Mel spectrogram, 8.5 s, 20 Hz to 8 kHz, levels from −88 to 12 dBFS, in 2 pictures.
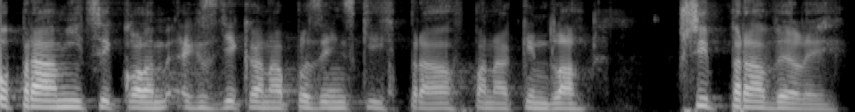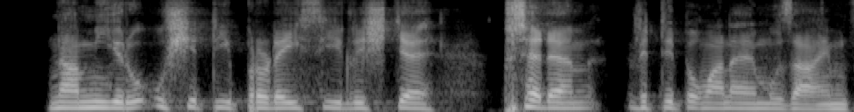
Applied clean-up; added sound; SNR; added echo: neural mask model Resemble Enhance denoiser.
